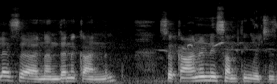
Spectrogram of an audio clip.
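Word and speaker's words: Nandankanan: is is that what the how do you pronounce that the zoo it is called as nandanan so is something which is like a one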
